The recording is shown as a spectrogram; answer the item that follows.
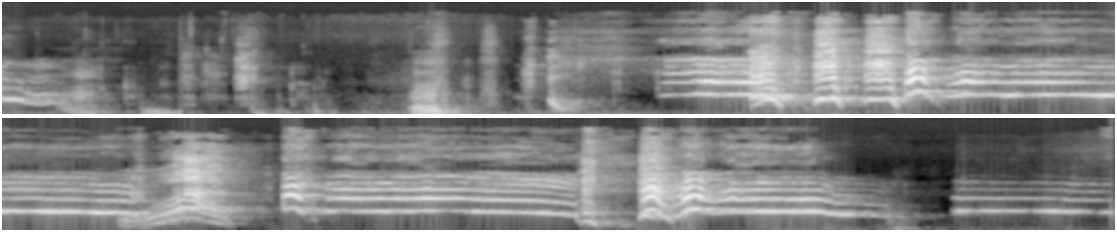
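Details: Siberian Husky throwing a temper tantrum indoors: after a few short sounds, long wavering howls and whines, rising and falling with rich harmonics, come in several drawn-out bursts, some with sharp yelps between them.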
